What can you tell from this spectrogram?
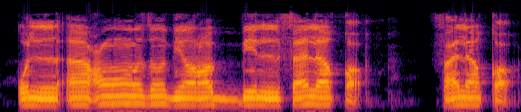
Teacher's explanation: Tapi karena kita wakaf di sini, berhenti di sini pada akhir ayat, maka dia menjadi sukun. Maka cara baca qaf yaitu dengan diberikan pantulan suara. Karena dia merupakan salah satu huruf yang qalqalah, yang memiliki pantulan suara.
